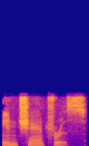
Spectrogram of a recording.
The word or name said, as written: enchantress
